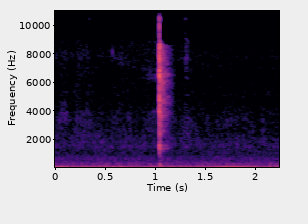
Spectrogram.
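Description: A metal folding knife clicks sharply once.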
